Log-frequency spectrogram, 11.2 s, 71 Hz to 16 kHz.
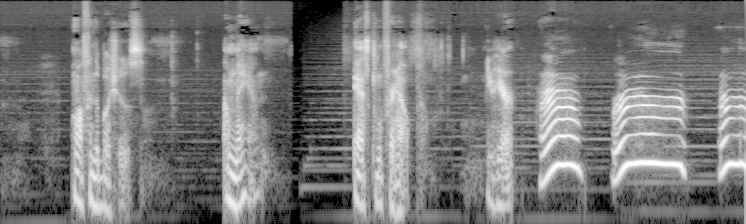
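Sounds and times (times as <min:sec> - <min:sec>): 
speech: 0:01.1 - 0:02.2, 0:03.4 - 0:04.0, 0:05.3 - 0:06.4, 0:07.3 - 0:09.6
mournful wails attributed to a wombat: 0:08.0 - 0:11.1.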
